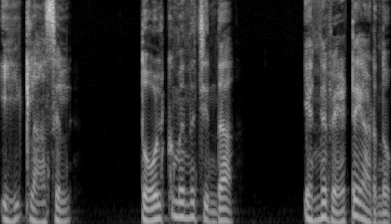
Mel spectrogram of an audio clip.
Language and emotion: Malayalam, fearful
